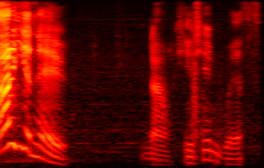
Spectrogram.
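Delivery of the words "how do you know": insistent, loud, very high-pitched voice. Voicing a dwarf who repeats his question to a player: repeating louder. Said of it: "He repeats louder".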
